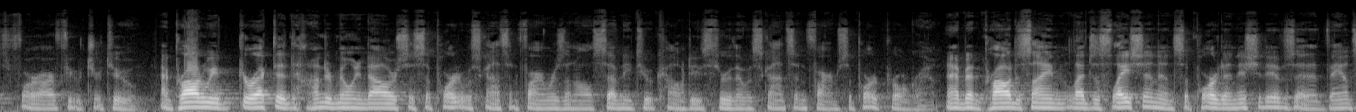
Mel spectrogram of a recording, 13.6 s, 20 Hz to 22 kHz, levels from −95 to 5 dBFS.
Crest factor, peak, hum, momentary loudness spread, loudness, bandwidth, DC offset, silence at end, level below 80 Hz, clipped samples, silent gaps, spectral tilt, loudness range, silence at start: 18 dB; -2 dBFS; none; 14 LU; -22 LUFS; 11.5 kHz; under 0.1%; 0 s; -52 dBFS; under 0.1%; none; -7 dB/octave; 10 LU; 0 s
